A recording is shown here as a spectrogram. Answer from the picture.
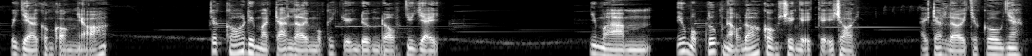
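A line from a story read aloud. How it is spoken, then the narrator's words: Soft laugh, then speaking. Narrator (Vietnamese): cô Hà chỉ khẽ cười rồi mới nói tiếp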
